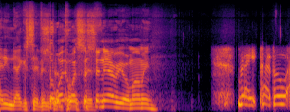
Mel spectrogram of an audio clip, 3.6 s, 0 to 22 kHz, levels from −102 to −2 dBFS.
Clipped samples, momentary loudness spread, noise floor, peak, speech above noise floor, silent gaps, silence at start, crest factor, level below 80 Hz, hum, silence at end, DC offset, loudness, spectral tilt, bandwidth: under 0.1%; 10 LU; -67 dBFS; -12 dBFS; 41 dB; none; 0 s; 14 dB; -70 dBFS; none; 0 s; under 0.1%; -26 LUFS; -3.5 dB/octave; over 20 kHz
